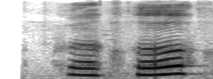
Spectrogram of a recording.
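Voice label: "shui3chi2", Mandarin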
